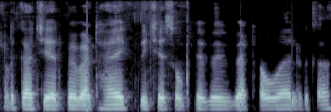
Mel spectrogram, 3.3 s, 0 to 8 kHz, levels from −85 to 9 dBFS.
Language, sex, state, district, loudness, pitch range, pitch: Hindi, male, Uttar Pradesh, Muzaffarnagar, -17 LUFS, 95-100 Hz, 100 Hz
